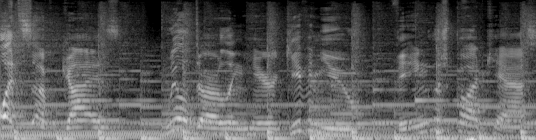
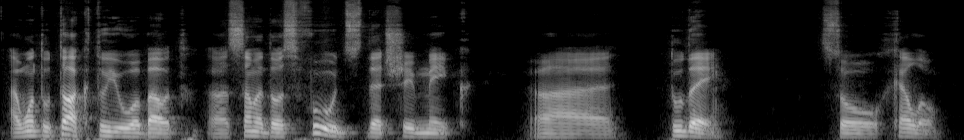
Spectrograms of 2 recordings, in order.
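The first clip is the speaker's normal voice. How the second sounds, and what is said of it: Weak put-on Russian accent. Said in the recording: “do I need to work on my Russian accent”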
